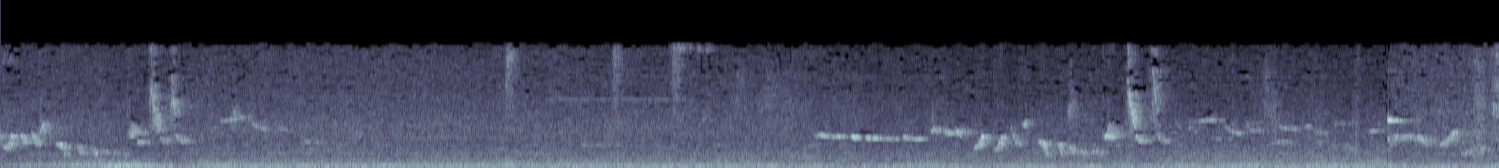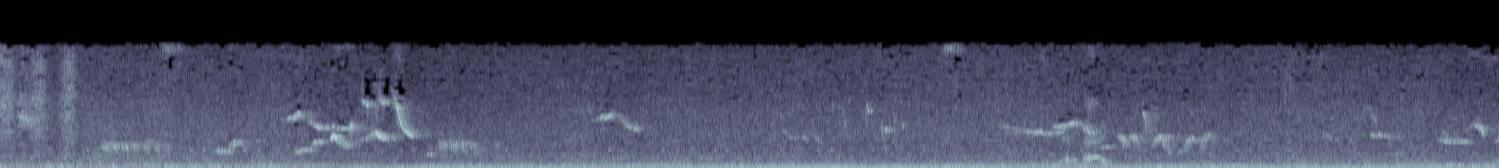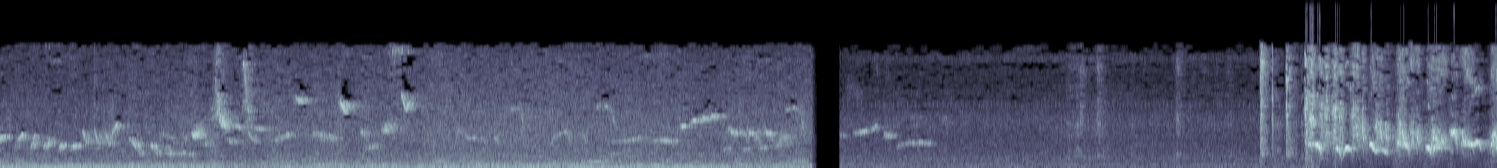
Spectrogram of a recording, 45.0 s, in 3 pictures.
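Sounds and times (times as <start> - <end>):
magpie-robin or shama singing: 0.0 - 3.7, 8.0 - 20.0, 22.7 - 39.5, 42.8 - 44.9
low hum: 0.0 - 38.2.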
